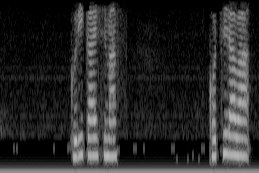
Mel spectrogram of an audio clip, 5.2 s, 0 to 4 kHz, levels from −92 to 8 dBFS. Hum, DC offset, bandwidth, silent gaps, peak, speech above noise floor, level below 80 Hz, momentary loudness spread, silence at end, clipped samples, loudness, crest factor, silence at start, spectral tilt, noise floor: none; 1%; 4 kHz; none; -10 dBFS; 46 dB; -74 dBFS; 9 LU; 0.2 s; under 0.1%; -26 LUFS; 20 dB; 1.45 s; -2.5 dB/octave; -70 dBFS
